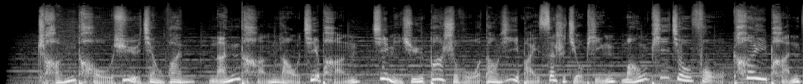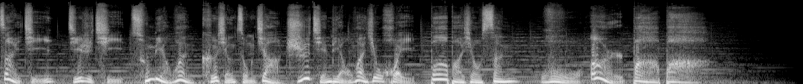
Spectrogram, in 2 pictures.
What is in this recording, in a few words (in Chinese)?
男-大气广告; 城投悦江湾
